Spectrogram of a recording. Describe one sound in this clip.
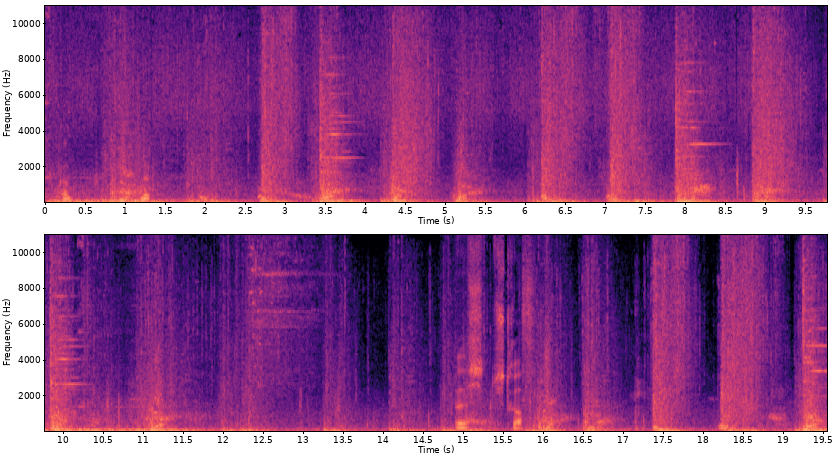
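Electric crackles burst and sizzle.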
